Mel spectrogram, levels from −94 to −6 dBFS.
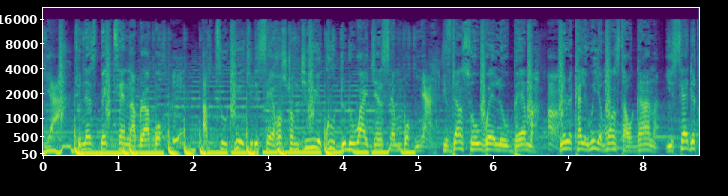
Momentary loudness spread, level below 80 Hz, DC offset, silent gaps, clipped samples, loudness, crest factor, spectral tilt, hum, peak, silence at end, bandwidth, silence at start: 6 LU; -16 dBFS; under 0.1%; none; under 0.1%; -14 LUFS; 12 dB; -6.5 dB/octave; none; 0 dBFS; 0 s; 16.5 kHz; 0 s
